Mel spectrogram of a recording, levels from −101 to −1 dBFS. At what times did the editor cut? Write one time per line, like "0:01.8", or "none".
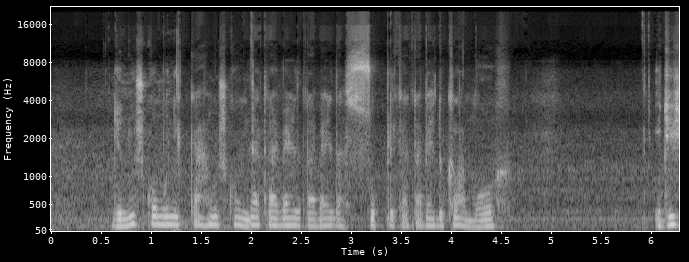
0:02.0
0:02.5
